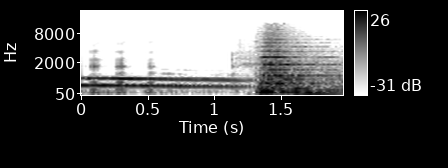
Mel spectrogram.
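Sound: wolves howling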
